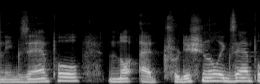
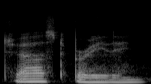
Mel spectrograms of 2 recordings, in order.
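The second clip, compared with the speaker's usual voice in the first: slow, spacious meditation guidance with long pauses; guided meditation; slower than usual. Acted. Teacher guiding listeners through a body scan, slow meditation voice. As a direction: ease each phrase out slowly, letting it settle.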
